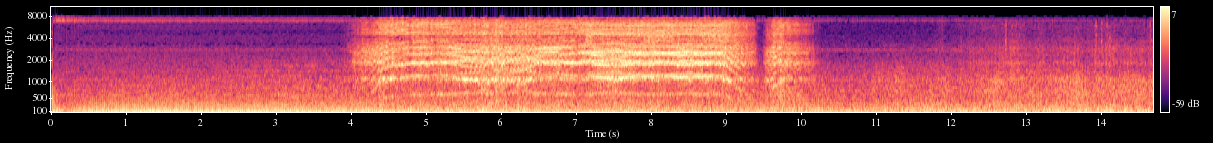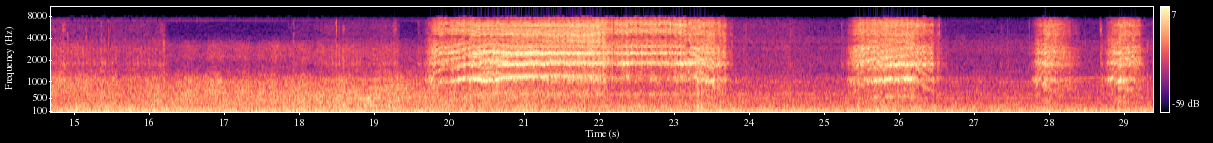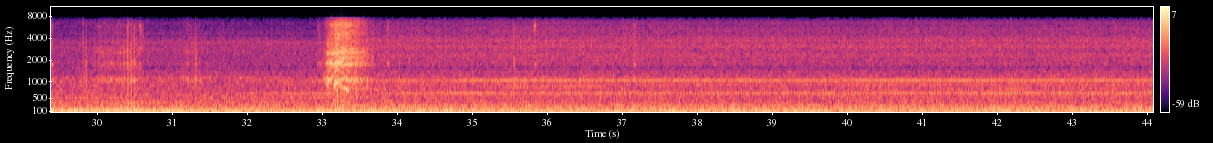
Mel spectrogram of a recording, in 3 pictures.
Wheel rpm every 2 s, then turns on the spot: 0, 0, 110, 160, 120, 10, 10, 20, 0, 20, 140, 150, 20, 50, 20, 10, 10, 0, 0, 0, 0, 0.
12-16 26-30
